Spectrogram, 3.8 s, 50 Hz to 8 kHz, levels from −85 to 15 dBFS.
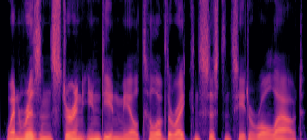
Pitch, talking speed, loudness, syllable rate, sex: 140 Hz, 220 wpm, -19 LUFS, 5.2 syllables/s, male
